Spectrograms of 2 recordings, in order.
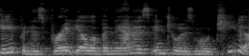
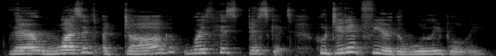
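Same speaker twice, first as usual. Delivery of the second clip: ordinary delivery, nothing marked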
